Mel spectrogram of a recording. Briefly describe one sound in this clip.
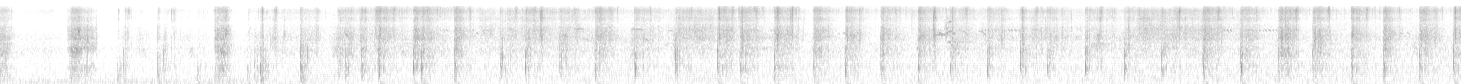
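Footsteps crunch steadily over dirt and leaves.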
